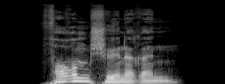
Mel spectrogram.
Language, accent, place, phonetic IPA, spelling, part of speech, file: German, Germany, Berlin, [ˈfɔʁmˌʃøːnəʁən], formschöneren, adjective, De-formschöneren.ogg
- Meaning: inflection of formschön: 1. strong genitive masculine/neuter singular comparative degree 2. weak/mixed genitive/dative all-gender singular comparative degree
